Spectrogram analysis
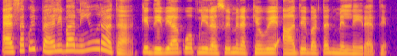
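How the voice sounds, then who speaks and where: A woman narrating a scripted family story in an even storytelling manner. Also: mid-range voice, fairly quick, no echo, clean studio sound.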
